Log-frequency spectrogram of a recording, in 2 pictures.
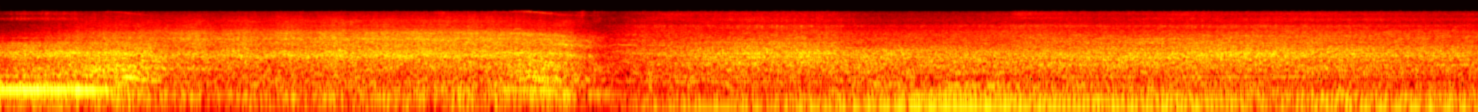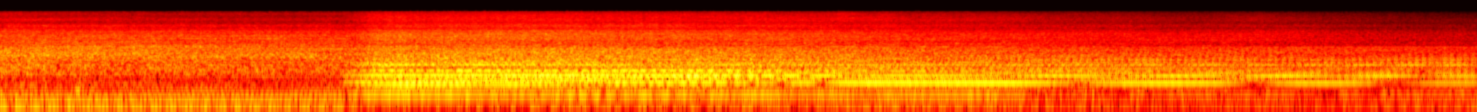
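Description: Diesel multiple-unit trains running through a station on jointed track, with steady wheel and engine noise that drops off abruptly about six seconds in. About eighteen seconds in, a steady diesel engine drone with several held tones takes over, its notes stepping as the engine note changes.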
